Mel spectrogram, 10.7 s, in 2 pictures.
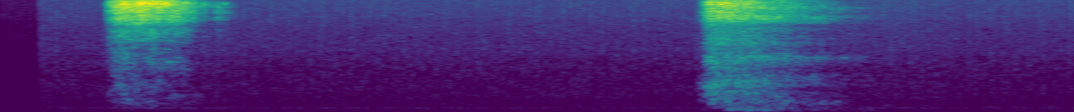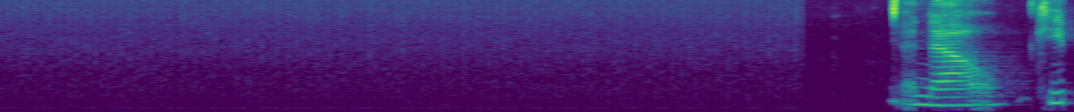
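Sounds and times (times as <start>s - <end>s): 
deep breaths: 3.5s - 4.4s
speech: 9.9s - 10.7s.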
